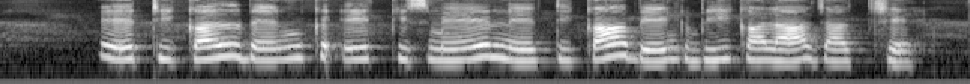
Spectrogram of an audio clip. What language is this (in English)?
Magahi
